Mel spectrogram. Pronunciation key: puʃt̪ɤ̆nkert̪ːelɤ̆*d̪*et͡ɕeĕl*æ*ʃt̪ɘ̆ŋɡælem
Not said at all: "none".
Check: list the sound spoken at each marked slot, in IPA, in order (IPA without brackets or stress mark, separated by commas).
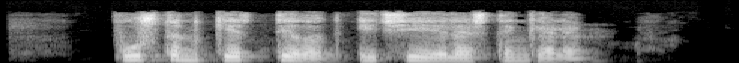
t̪, æ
